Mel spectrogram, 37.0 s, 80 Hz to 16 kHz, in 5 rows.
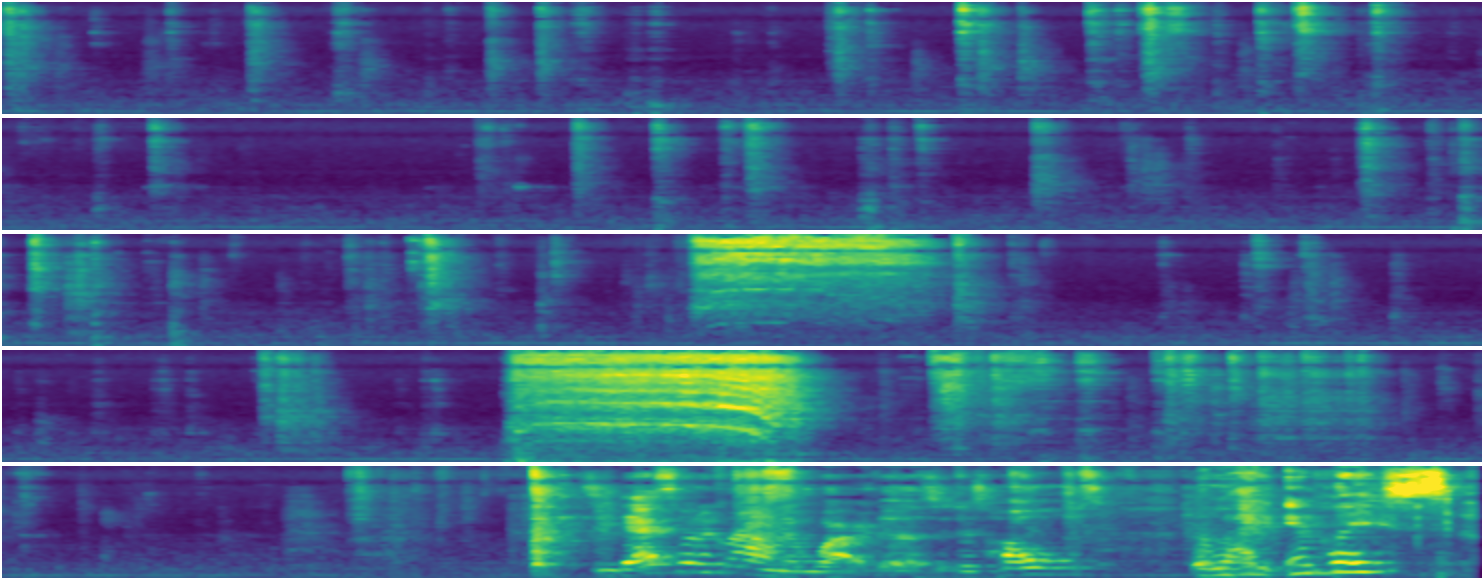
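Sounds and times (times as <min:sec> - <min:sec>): steady low hum: 0:00.0 - 0:37.0
power drill whining: 0:24.8 - 0:26.4.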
